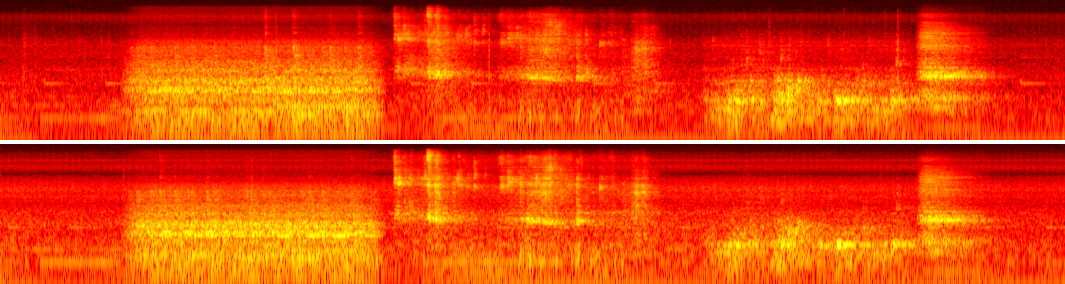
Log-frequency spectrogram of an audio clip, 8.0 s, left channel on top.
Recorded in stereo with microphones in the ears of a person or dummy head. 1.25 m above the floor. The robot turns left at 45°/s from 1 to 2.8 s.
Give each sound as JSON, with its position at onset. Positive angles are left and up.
{"t": 3.0, "sound": "chewing", "side_deg": -25, "distance_m": 4.0}
{"t": 5.3, "sound": "boiling", "side_deg": 25, "distance_m": 5.5}
{"t": 6.9, "sound": "breathing", "side_deg": 0, "distance_m": 1.9}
